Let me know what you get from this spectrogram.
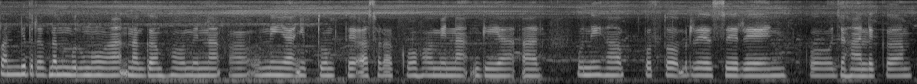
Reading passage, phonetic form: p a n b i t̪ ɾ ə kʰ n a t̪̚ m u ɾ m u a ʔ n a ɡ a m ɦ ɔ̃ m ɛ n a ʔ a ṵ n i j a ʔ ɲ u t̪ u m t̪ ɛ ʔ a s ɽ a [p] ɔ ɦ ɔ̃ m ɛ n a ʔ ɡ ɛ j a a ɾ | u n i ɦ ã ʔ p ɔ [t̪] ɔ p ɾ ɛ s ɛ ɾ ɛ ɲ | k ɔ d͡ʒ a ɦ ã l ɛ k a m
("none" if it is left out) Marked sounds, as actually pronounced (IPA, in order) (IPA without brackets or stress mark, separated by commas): k, t̪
